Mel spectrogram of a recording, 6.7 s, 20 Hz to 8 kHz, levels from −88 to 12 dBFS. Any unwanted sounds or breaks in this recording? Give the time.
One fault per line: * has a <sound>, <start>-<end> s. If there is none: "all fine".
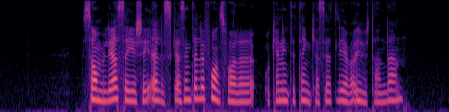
all fine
